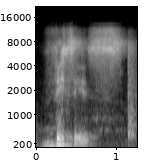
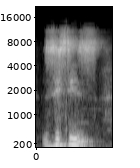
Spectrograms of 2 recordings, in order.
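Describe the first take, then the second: First: It begins with a th sound. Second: It begins with a z sound. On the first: The speaker calls it right. "the correct sound" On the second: The speaker calls it wrong. "They substitute for a z"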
